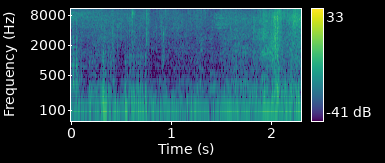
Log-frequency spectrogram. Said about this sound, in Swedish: Jag kliver ur bilen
